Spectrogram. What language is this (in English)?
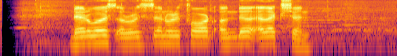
Sundanese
